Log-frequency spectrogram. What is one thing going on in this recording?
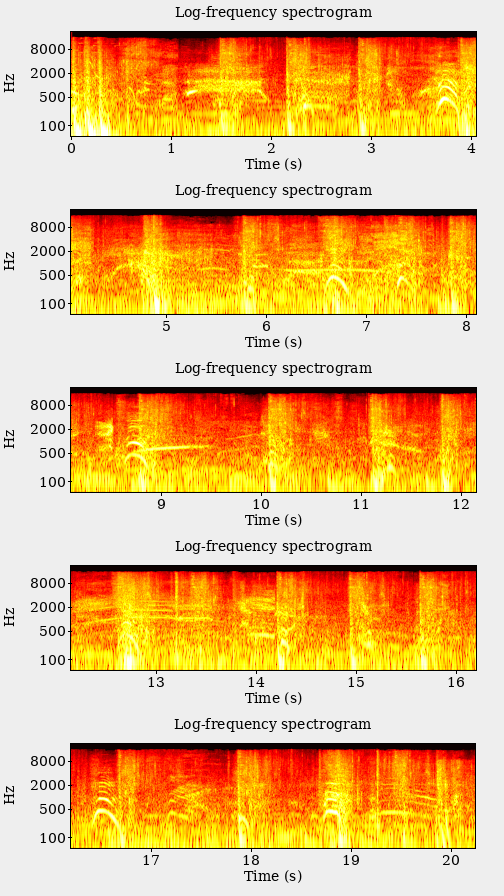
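Melee blows thud and smack repeatedly.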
